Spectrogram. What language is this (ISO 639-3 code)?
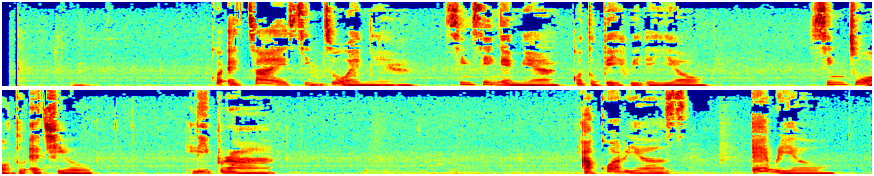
cpx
